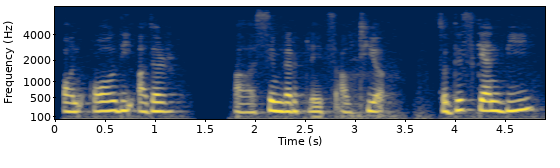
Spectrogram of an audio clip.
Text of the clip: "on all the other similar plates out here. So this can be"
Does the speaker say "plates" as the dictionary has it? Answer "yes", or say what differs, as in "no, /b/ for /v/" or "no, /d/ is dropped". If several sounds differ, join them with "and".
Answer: yes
